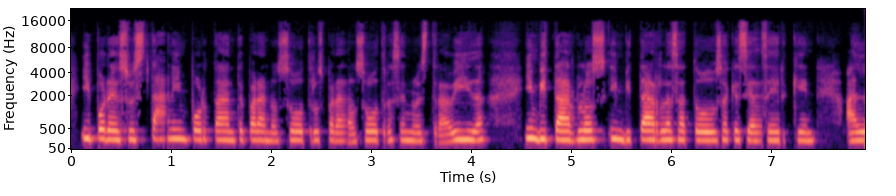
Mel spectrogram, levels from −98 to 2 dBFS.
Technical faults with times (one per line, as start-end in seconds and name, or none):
0.91-1.00 burst of packet loss
2.71-2.80 burst of packet loss
6.85-6.94 burst of packet loss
